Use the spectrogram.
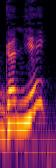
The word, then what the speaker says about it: gagner: problème c'est quand euh quand on prononce euh gagner euh il y a dans le N il y a le son y i alors donc souvent des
